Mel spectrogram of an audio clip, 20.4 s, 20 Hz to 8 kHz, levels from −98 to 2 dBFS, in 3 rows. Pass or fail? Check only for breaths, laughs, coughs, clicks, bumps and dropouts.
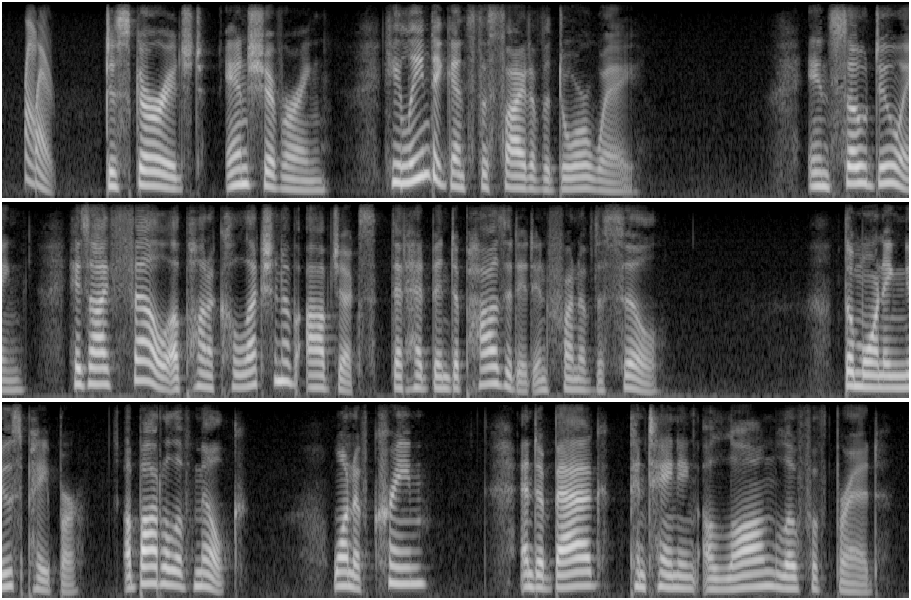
fail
